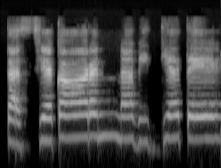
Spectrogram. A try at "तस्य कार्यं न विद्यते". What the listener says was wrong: It's not karan, karyam. Karyam means karyam, not karan, karyam.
